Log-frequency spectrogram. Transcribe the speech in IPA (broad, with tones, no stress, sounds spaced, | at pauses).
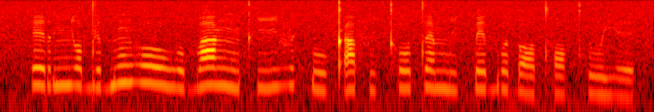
e˨ r ɲ ɔ˨ d ɪ˨ b ũ˦ ɣ oː˦˨ w ʊ˨ b aː˦ ŋ ũ˨ kʰ iː˨˦ v ɪ˦ k͡p uː˨ kʼ a˦ f i˨ kʰ o˦ t ɛ˦ m i˨ k͡p e˦ b ʊ˦˨ ɗ ɔ˨ tʰ ɔ˨ kʰ u˨ j ɪ˨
